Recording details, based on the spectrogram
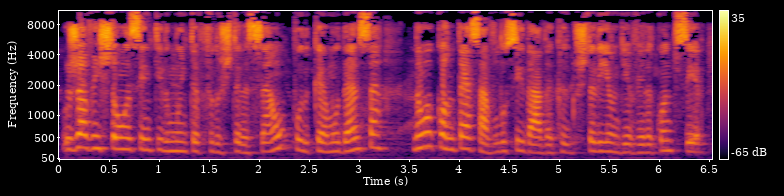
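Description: Husky female news voice-over. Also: mid-range voice, fast talker, a little mellow. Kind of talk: dubbed voice-over.

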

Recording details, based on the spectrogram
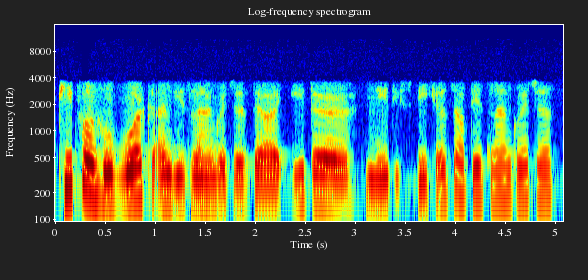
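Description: A man whose first language is Persian, a linguist giving a radio interview by phone, often pausing to search for words. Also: high-pitched, lively intonation, gravelly, no echo. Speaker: linguist and conference organizer, interview guest. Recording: tinny, dry phone line.

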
